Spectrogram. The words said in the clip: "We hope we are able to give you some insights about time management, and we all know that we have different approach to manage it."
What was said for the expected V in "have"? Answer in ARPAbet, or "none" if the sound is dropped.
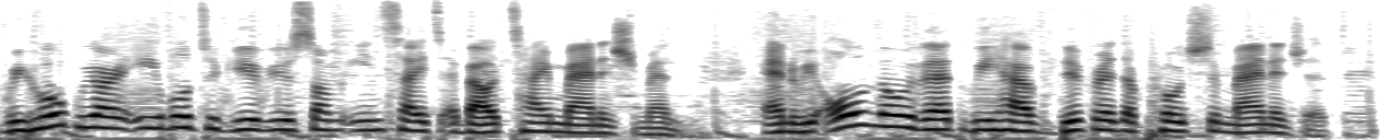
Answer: V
